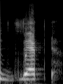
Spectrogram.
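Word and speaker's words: wept: अब देखें यहाँ टी आ रहा है, तो इसको प्रोनाउंस करते हुए वेप्ट, टी ही एंड पे आएगा।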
